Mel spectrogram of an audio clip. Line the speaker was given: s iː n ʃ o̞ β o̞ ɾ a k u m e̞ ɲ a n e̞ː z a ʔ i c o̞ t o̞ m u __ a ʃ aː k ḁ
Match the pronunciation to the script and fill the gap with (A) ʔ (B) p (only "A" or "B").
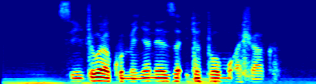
A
